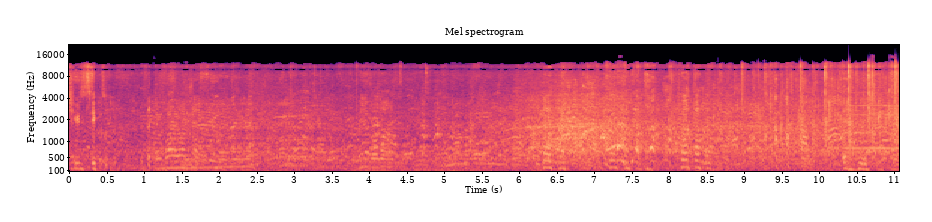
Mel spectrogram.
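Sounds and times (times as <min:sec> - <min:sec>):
murmur of audience chatter: 0:00.0 - 0:11.0.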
